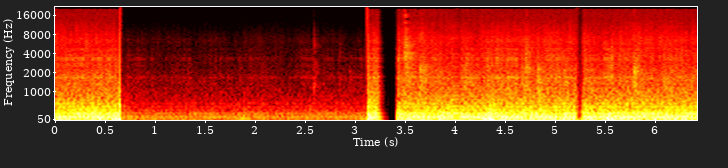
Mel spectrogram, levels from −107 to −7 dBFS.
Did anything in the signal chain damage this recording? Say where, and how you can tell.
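Yes. An audio dropout to a faint residue runs from 0.66 s to 3.12 s, about 2.5 s in all. The sound cuts away abruptly rather than fading. What remains in the gap is only a faint trace of the signal, about 30 dB below its normal level, and then it snaps back just as suddenly. That points to the analogue wiring stage, likely an intermittent connection or contact. The wanted signal stopped reaching the input while the path after the break stayed live and picked up a weak leak.

A long network dropout follows from 3.23 s to 3.43 s. Roughly 180 ms of audio never arrives. The receiver stretches the last sound into a fading tail, and the final 110 ms or so collapses to silence. The audio then resumes further along, with that stretch simply gone. The mechanism is likely a stall in packet delivery that outlasted the receiver's concealment, so it ran out of material to extend.

Bursts of packet loss occur at 3.99 to 4.07 s and 5.21 to 5.28 s, each about 60 ms missing. 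In both, the receiver carries the preceding sound forward for about 55 ms as a short held, decaying smear before the stream picks up again past the hole. This is also the network stage. A few consecutive packets were dropped or arrived too late, and concealment papered over the gap.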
